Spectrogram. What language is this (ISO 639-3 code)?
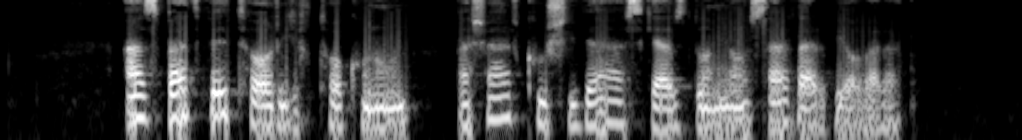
fas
